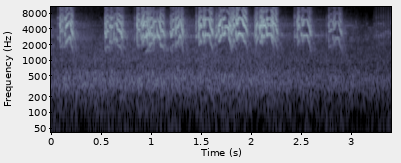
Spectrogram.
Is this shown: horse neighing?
no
